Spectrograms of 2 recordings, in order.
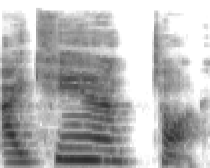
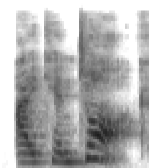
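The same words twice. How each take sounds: First: The stress falls on the word can. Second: The stress falls on the verb. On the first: The speaker calls it wrong. "I didn't say I can talk" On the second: The speaker calls it right. "the strongest part of my pronunciation is in the verb"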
